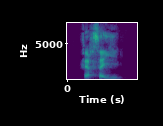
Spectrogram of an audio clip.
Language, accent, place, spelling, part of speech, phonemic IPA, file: French, France, Lyon, faire saillie, verb, /fɛʁ sa.ji/, LL-Q150 (fra)-faire saillie.wav
- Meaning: to protrude, to stick out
